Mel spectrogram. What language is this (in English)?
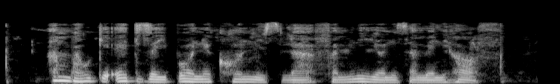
Esperanto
